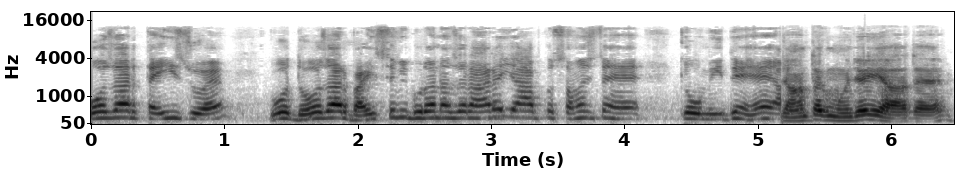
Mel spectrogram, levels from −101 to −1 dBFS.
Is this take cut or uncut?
uncut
